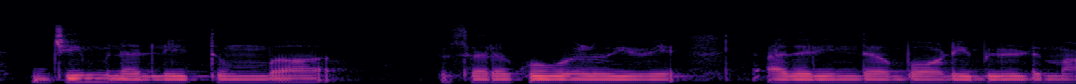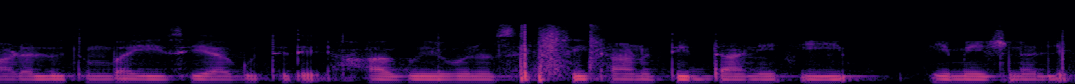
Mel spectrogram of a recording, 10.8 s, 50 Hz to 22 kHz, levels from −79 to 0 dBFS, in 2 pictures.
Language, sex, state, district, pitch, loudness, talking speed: Kannada, male, Karnataka, Bijapur, 110 Hz, -41 LUFS, 100 wpm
